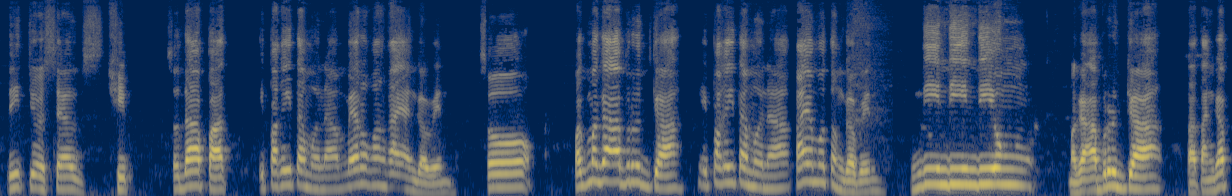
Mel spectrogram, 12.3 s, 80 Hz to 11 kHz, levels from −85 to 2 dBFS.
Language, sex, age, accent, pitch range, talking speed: Filipino, male, 20-39, native, 135-195 Hz, 150 wpm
